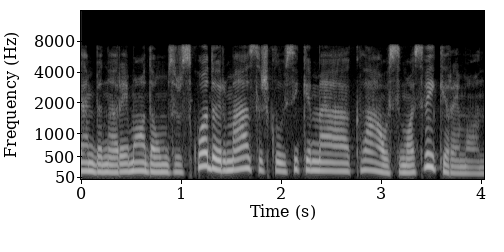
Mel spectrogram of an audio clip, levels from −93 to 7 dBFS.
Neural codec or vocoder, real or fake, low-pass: none; real; 7.2 kHz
